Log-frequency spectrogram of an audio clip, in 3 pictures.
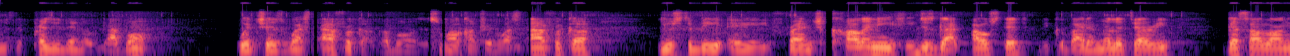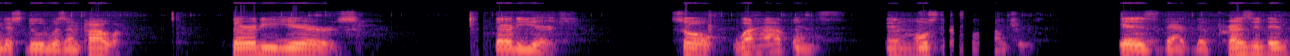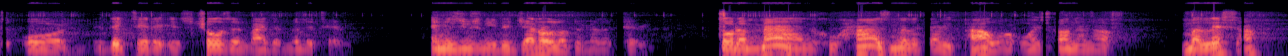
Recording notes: Apologies for the trash audio, we had a mic issue.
